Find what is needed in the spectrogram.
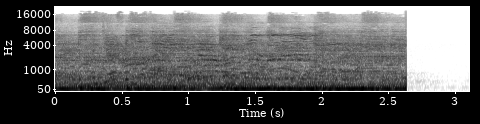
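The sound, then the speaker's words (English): A rally crowd cheers and murmurs in a steady, dense wash of voices with a few children's shouts mixed in, holding an even loudness for under three seconds before cutting off abruptly. “There's your 800 people right there, allegedly.”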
